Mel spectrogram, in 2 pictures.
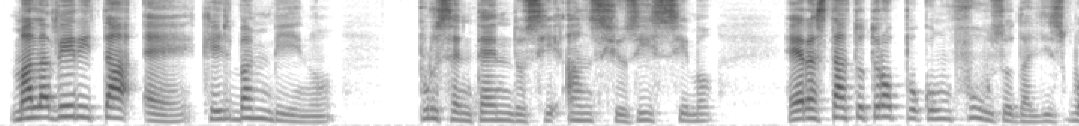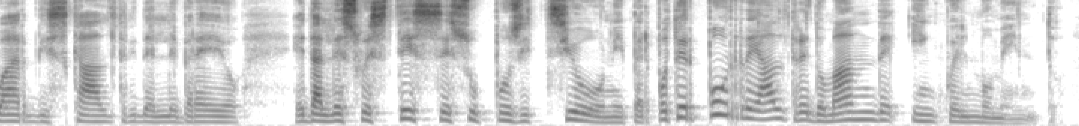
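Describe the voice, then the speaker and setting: Brief: woman narrator for a classic novel, low-set voice with wide, animated intonation. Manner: expressive, measured storytelling. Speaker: audiobook narrator. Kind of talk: scripted literary narration.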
